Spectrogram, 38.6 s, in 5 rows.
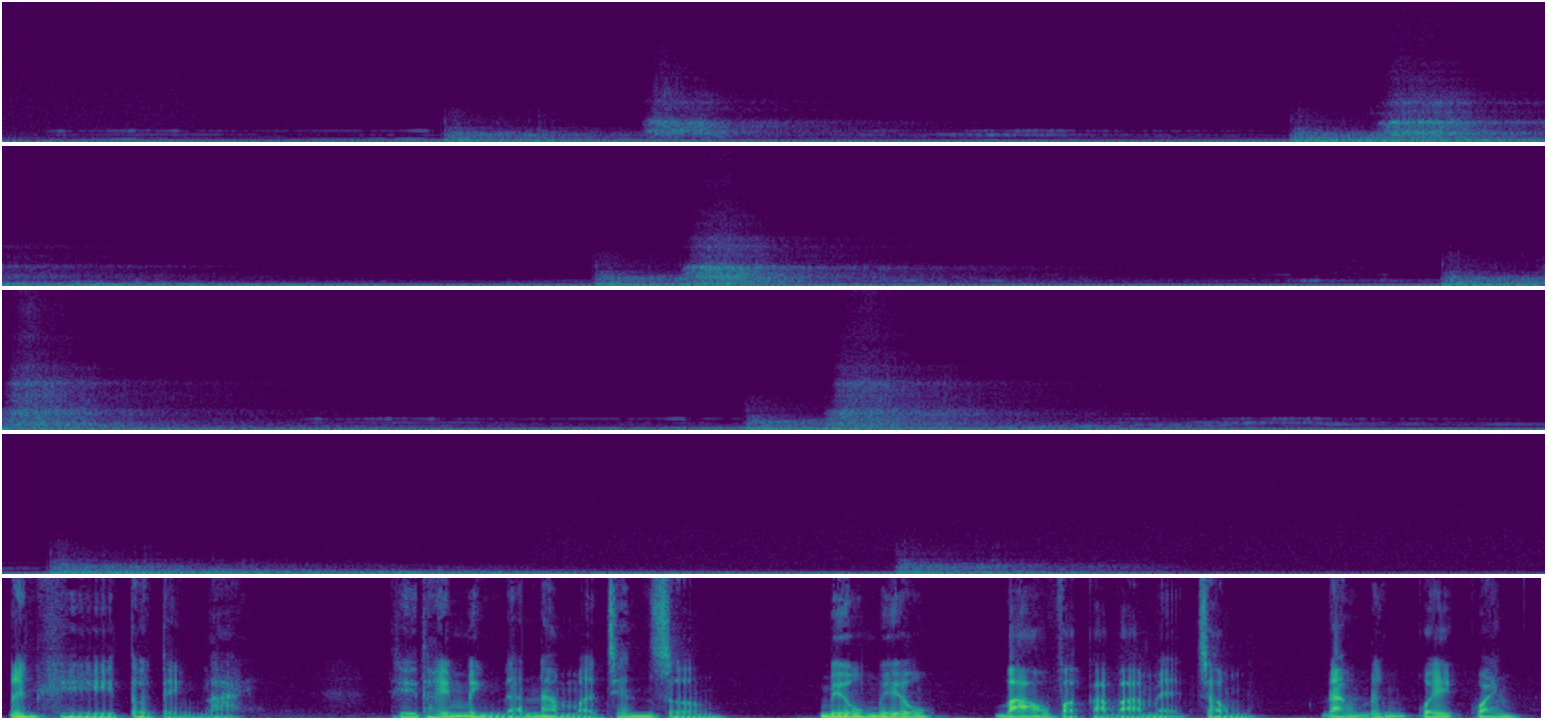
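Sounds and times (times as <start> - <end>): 
labored wheezy heavy breathing: 3.2 - 4.3, 6.8 - 8.4, 11.1 - 12.6, 15.4 - 16.8, 19.6 - 20.8
speech: 30.9 - 32.1, 32.8 - 38.5.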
